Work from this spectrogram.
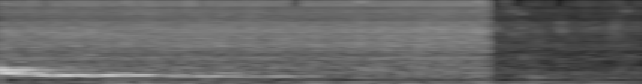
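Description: Bitter gourd slices fry gently over low heat in a pan, a close, even sizzle with a soft stirring scrape early on, cutting off sharply near the end to leave quieter hiss.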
